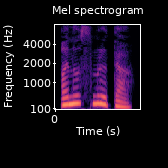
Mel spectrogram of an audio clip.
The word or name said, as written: ಅನುಸ್ಮೃತ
